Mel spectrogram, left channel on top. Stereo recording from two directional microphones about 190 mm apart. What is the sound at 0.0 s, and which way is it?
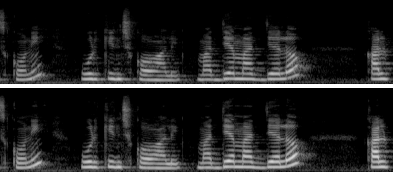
A woman's voice, 25° right (ahead or behind).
